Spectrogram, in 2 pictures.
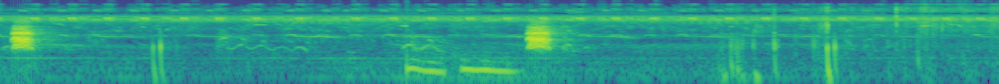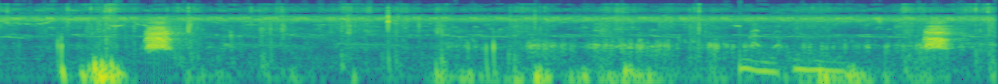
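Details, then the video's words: In a natural Nepal forest, a hidden barking deer (muntjac) nearby repeats short explosive barks, four in twenty seconds at uneven gaps of roughly five to eight seconds, over an unbroken high-pitched insect buzz and brief low rumbling noises. "Real Barking Deer Call"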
